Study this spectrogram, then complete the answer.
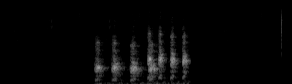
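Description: Tall grass rustles and breaks in a short burst.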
